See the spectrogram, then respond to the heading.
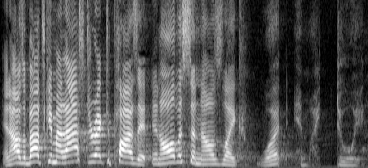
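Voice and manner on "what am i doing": hushed, half-whispered inner worry; anxious thoughts. Retold or imitated. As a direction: softly fret through racing worried questions. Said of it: "You know how the mind goes".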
